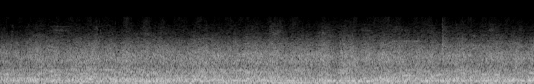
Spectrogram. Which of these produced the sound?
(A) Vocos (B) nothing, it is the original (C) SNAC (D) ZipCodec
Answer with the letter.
B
